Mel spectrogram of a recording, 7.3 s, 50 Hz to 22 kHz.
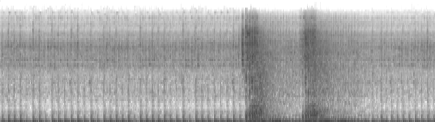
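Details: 2000 Yamaha TTR90 single-cylinder dirt bike, carburetor refitted after falling off, airbox off: popping idle, then two quick blips that stumble briefly before picking up; doggy on hard throttle, lean running suspected without the airbox.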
